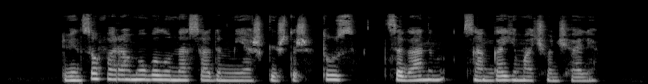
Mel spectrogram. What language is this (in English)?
Mari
